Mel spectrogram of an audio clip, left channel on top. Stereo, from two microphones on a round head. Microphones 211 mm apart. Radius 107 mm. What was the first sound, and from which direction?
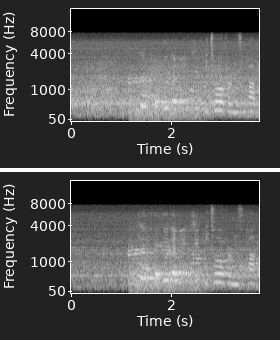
Laughter, 10° right (ahead or behind).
